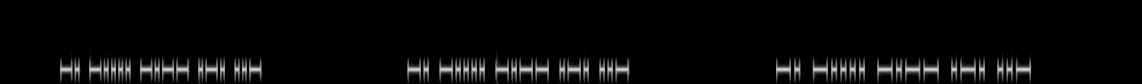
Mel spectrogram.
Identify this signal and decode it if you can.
Morse code, heard as a keyed tone, about 30 wpm, 700 Hz. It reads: N6YRU N6YRU N6YRU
